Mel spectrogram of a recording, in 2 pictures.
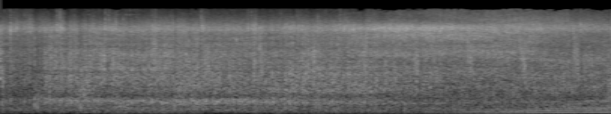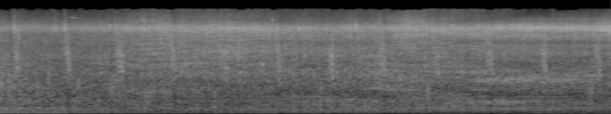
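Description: Steady rain and wind noise with scattered ticks of raindrops. About five seconds in, the low, steady hum of a car engine running close by joins it and fades near the end.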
